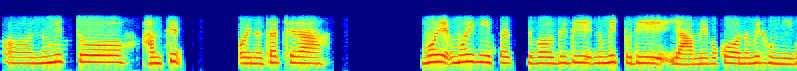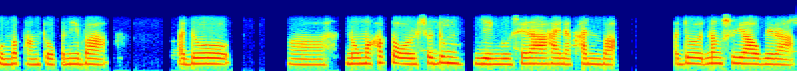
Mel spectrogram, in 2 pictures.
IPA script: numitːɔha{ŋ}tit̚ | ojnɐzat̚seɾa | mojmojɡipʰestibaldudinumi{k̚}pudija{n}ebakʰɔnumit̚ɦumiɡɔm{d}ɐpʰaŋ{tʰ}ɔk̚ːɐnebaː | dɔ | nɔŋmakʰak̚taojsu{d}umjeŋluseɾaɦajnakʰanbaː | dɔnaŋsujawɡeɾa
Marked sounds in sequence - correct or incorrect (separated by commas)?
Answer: correct, incorrect, incorrect, incorrect, correct, correct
